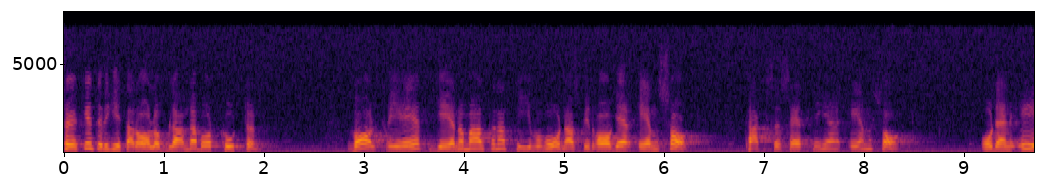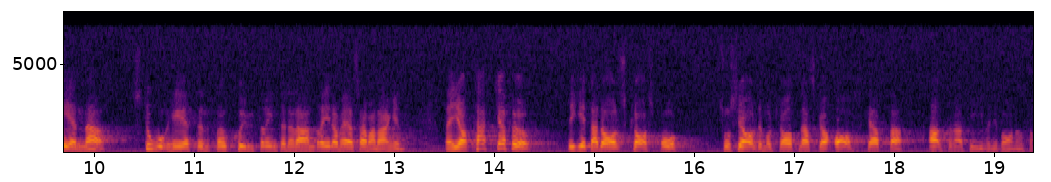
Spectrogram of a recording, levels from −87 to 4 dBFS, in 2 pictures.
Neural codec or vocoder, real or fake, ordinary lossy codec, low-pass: none; real; none; 7.2 kHz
